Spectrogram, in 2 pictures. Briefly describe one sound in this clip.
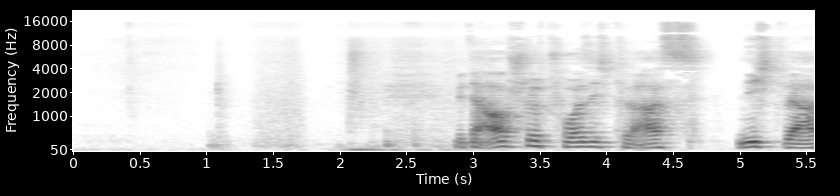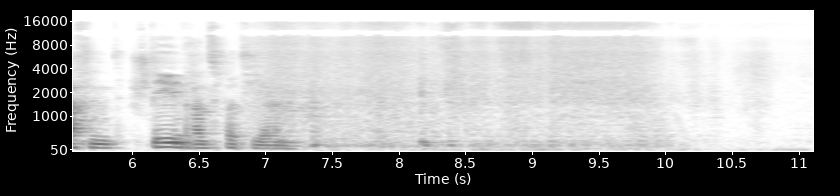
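A cardboard box scrapes and slides across a table.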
